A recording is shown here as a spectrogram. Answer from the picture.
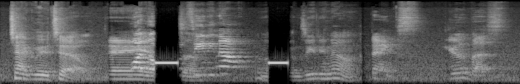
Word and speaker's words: tagliatelle: homemade taco tail homeless how do you actually pronounce tackle tail tagliatelle now thanks you're the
